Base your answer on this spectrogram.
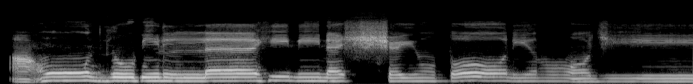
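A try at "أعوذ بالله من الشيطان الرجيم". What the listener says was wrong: syaitonnya tidak boleh dikata syai, itu tidak boleh imalah. Imalah itu hurufnya e. A'udzu billahi minasy syai. Nah, itu jangan syai, ya, tapi fathahnya jelas. Syai. Syaitonir rajim.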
